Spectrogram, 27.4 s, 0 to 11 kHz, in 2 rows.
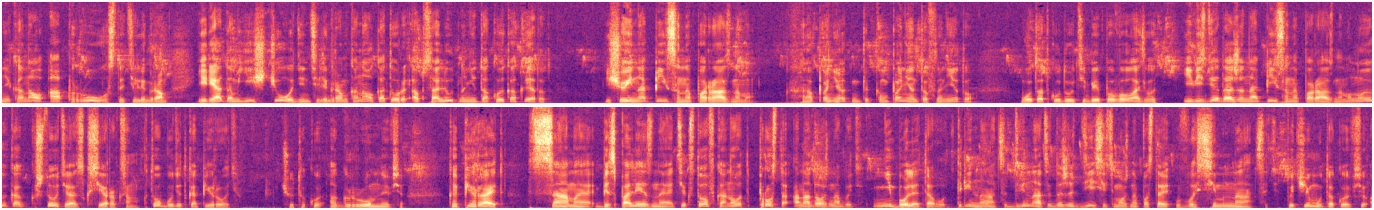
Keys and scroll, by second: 6.5 shift+o, 13.4 shift+щ, 17.4 super+\, 26.6 super+\.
